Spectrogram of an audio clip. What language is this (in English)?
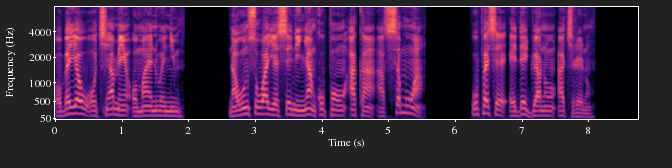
Akan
